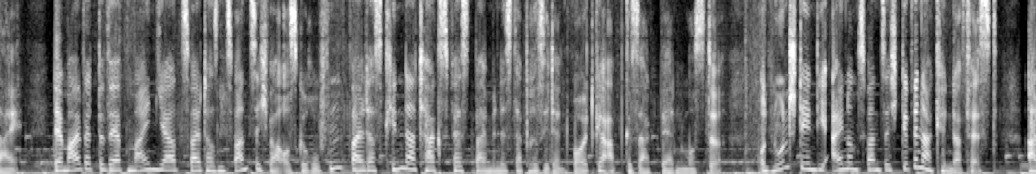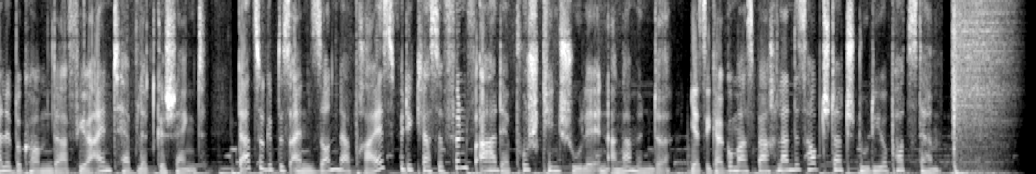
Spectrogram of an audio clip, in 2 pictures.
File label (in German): RADIO Nachrichten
